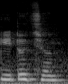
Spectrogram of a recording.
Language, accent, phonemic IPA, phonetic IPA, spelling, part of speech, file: Armenian, Eastern Armenian, /ɡituˈtʰjun/, [ɡitut͡sʰjún], գիտություն, noun, Hy-գիտություն.ogg
- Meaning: 1. science 2. knowledge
